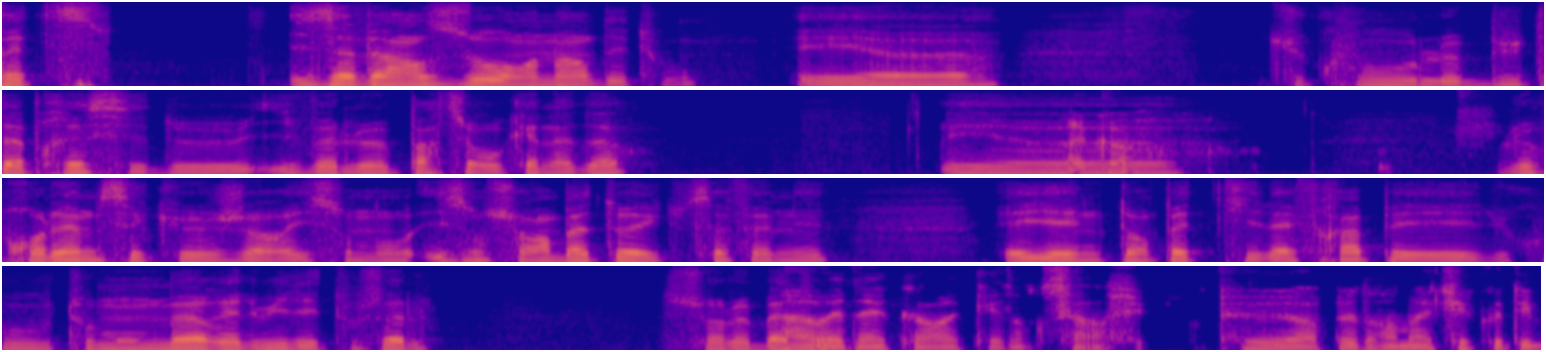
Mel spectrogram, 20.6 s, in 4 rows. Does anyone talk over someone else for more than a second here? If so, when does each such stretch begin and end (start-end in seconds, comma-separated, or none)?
none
